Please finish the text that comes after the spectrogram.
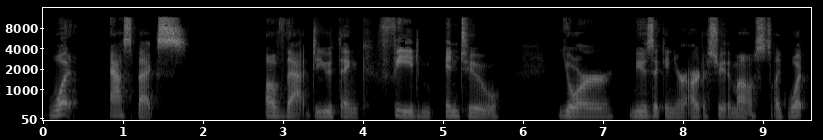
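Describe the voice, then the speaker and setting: Male podcast host, mid-range gravelly voice, reflective and rambling, dry close mic. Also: medium pitch, fairly even intonation, slow pace, no echo. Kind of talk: casual interview chat.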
